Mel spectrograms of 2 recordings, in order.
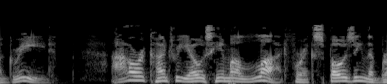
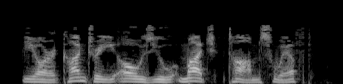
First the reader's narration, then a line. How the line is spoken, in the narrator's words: the creature said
